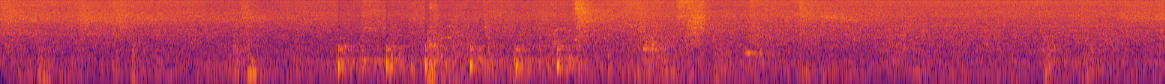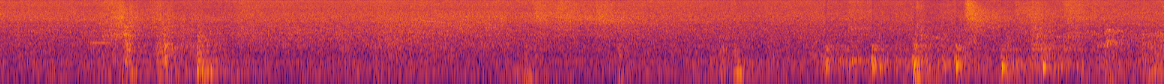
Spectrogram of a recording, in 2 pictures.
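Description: Pneumatic bottle leak tester on an extrusion blow molding line: a steady hiss of compressed air, with clusters of short clicks and knocks a few seconds in, around the middle and near the end.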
